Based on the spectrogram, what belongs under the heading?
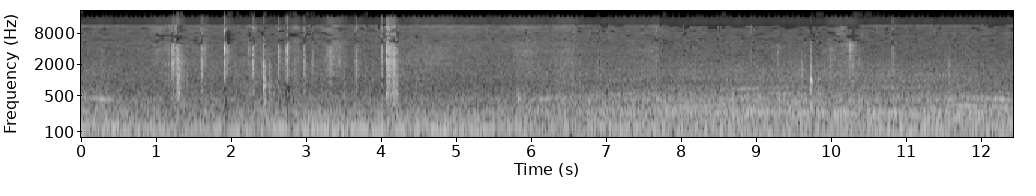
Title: prius clunk noise when accelerating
